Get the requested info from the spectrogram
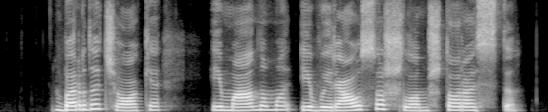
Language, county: Lithuanian, Panevėžys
